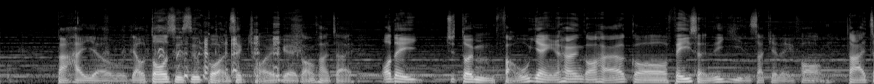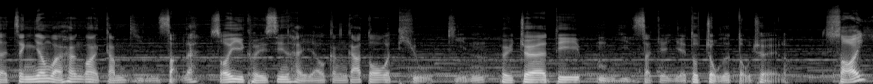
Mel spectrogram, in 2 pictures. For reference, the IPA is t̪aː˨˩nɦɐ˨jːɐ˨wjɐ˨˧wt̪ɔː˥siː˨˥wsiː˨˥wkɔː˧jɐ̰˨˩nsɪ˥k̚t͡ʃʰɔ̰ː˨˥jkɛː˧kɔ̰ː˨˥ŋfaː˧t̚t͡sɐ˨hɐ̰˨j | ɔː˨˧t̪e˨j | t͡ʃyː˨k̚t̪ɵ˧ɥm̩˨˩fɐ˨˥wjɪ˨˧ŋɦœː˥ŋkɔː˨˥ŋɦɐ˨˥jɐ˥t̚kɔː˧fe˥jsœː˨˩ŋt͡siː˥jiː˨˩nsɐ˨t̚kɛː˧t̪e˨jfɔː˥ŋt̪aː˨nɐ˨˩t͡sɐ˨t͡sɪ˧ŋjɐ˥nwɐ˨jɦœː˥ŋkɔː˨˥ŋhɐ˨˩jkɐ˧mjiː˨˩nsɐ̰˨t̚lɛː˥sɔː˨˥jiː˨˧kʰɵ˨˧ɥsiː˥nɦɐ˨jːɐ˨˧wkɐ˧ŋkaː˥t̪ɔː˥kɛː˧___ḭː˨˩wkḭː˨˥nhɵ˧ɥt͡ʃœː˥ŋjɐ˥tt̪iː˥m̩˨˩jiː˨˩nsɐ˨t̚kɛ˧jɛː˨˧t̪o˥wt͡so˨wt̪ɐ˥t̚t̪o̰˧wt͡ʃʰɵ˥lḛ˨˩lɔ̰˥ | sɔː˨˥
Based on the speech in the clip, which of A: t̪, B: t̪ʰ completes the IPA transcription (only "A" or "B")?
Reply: B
